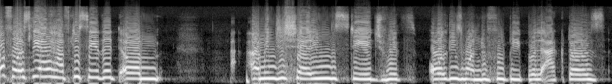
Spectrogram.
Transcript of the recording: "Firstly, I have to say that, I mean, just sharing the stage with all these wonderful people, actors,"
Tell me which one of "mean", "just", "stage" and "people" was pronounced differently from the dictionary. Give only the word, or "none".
none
